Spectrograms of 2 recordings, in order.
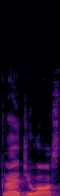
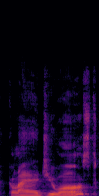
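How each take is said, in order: First: Said in the usual way. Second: Slow smug politician. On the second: Retold or imitated. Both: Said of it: "they said".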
